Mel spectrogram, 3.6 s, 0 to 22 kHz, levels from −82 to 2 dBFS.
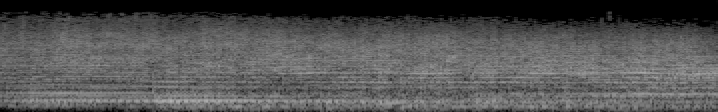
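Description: At 0.77 to 0.79 s the audio skips ahead. Roughly 0.7 s of sound is dropped, and playback resumes from material that was already queued, so the two sides of the cut are butted together with no fill in between. A stretch like this is lost either in transit or when an overfull jitter buffer discards it. Overall latency falls by the same amount, and the listener hears an abrupt forward jump.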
